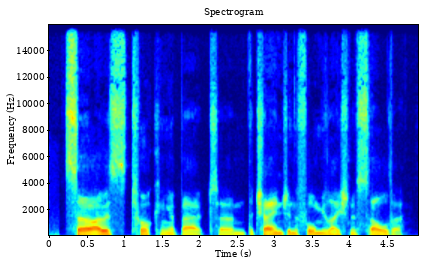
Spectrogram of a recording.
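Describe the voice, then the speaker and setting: Recorded with a dry, close sound and no echo, a man speaks at a medium pitch and a moderate pace with fairly even intonation. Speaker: digital new media artist. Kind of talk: online workshop presentation. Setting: online conference call.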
